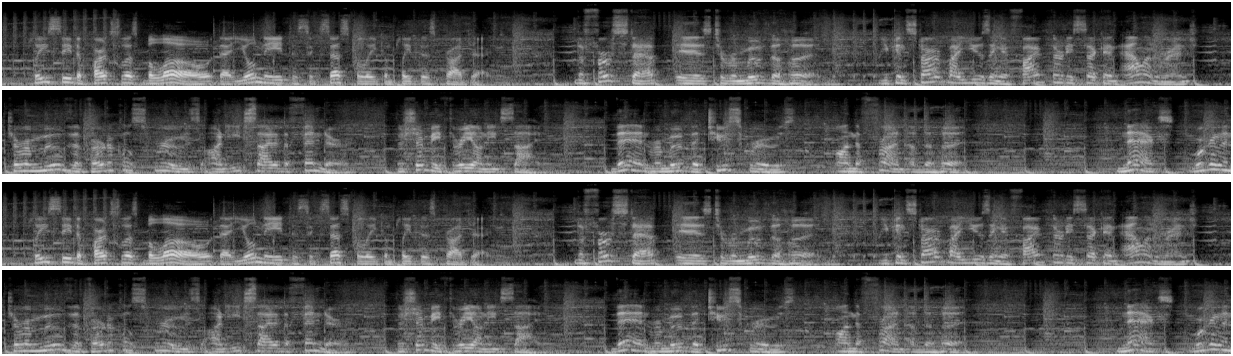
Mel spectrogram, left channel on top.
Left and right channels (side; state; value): both; normal; correlation 0.95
